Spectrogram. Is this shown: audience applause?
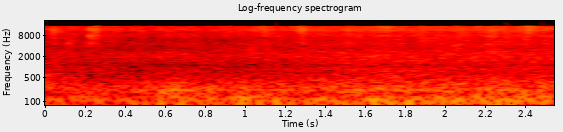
no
